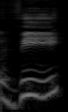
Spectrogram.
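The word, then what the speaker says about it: vu: তারপর আছে ভি, ভি, এই ভি কে আমরা ইতালিয়ান বর্ণমালাতে উচ্চারণ করব ভু, আগেরটা ইউ এটা আসবে উ, আর ভি এটা আসবে ভু।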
